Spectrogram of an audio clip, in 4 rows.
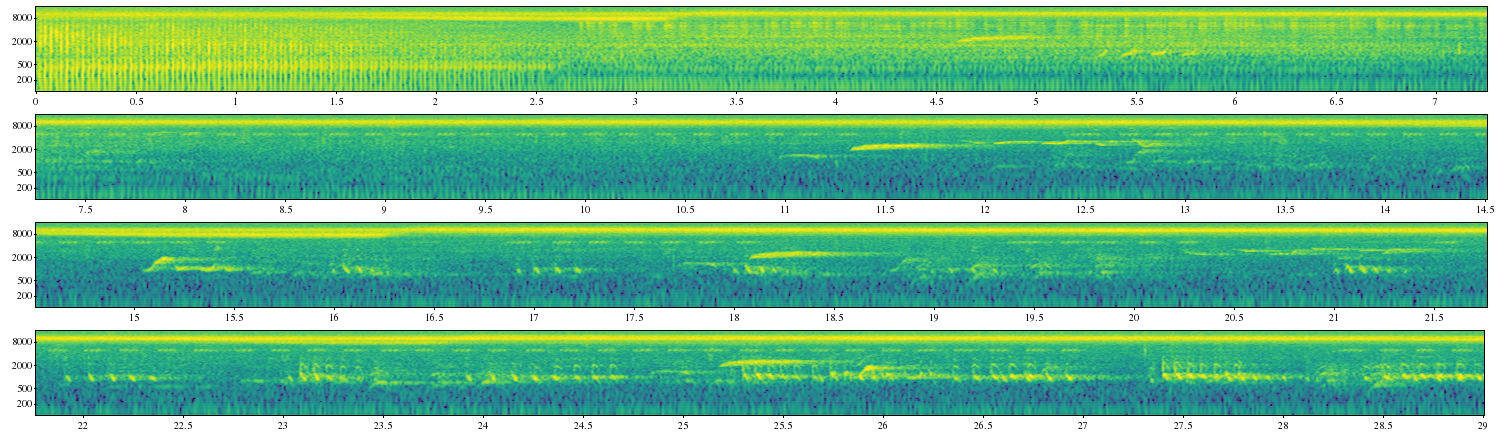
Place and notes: Hualong Ln., Yuchi Township - Bird calls
Bird sounds
Zoom H2n MS+XY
